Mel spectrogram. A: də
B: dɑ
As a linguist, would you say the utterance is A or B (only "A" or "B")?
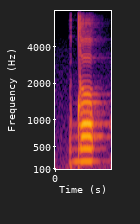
A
